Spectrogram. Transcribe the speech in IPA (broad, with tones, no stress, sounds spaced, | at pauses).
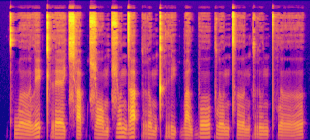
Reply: kʰ w ɤː˨˩ l e˥˩ ʔ kʰ r ɛː˧ t͡ɕʰ a˨˩ p̚ t͡ɕ ɔː˨˩ m t͡ɕ o˥˩ n d a˥˩ ʔ p r o˨˩ m kʰ r i˨˩ ʔ b a˩˦ w b oː˦˥ k l o˧ n tʰ ɤː˨˩ n k r u˧ n pʰ l ɤː˩˦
